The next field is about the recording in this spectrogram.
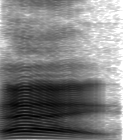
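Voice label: "hey", speech; tenpin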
